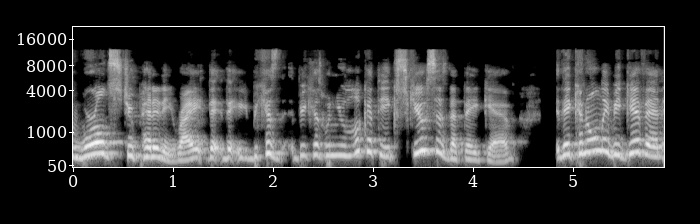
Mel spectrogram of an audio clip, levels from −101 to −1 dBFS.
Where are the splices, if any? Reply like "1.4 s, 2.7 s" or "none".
none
